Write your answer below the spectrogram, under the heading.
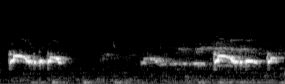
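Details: Zebra dove singing softly: smooth, drawn-out cooing notes that waver and slightly fall in pitch, repeated over a steady low rumbling background noise.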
